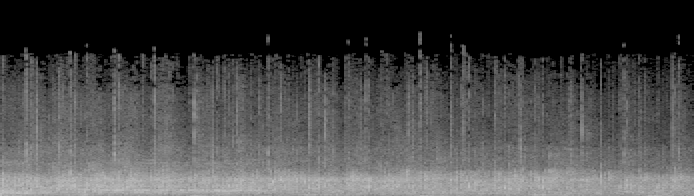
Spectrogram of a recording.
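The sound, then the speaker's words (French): A crowd claps steadily, a dense, even wash of many hands that holds at a constant loudness throughout, with a faint murmur of voices underneath, applauding the jury at the Festival francophone des web-séries. “On peut les applaudir.”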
